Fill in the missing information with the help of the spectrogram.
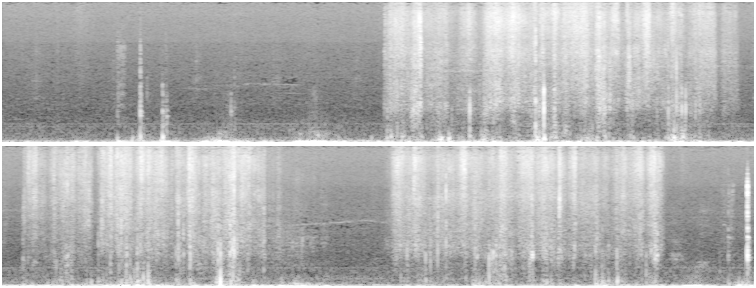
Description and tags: This is a Clothing Rubbing Foley Sound, emulates the sound of couch moving, chair adjust, writing on table, moving around in clothing. This in efforts of bringing you easy to use sound that is both editable and low in noise. Good luck filming.
movement, Scratch, Clothing, Foley, couch, Leather, sounds, fabric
